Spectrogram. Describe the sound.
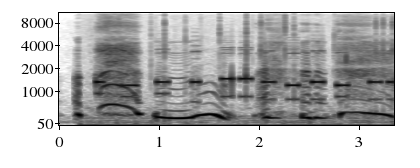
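Touch-tone keypad beeps as a phone number is dialed for a free call: a series of short, steady tones pulsing in quick succession over a louder, gliding melodic sound.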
